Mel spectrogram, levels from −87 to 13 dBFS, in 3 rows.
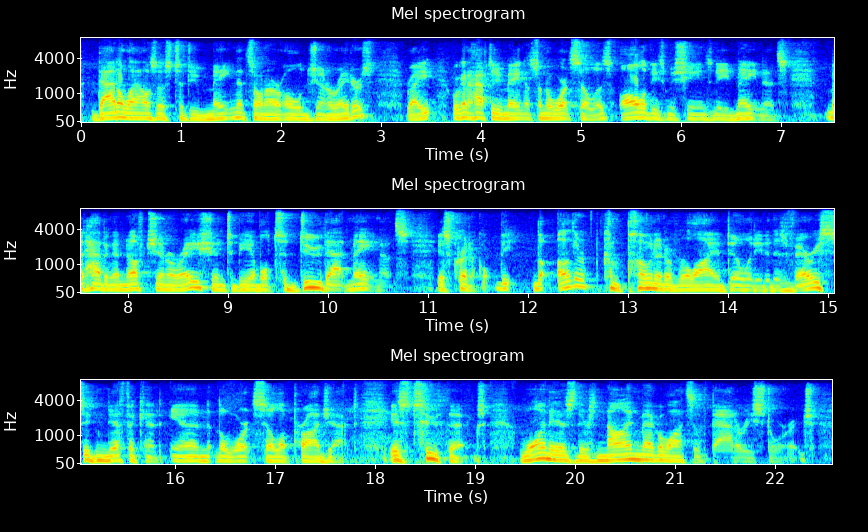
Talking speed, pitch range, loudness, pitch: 175 wpm, 100-125 Hz, -22 LUFS, 110 Hz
